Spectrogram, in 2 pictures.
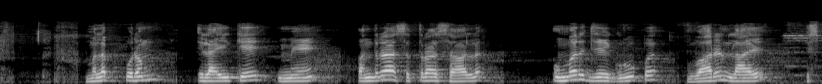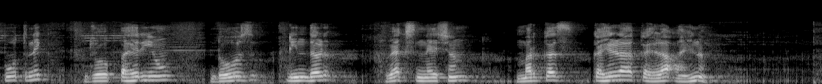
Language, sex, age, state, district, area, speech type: Sindhi, male, 45-60, Delhi, South Delhi, urban, read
